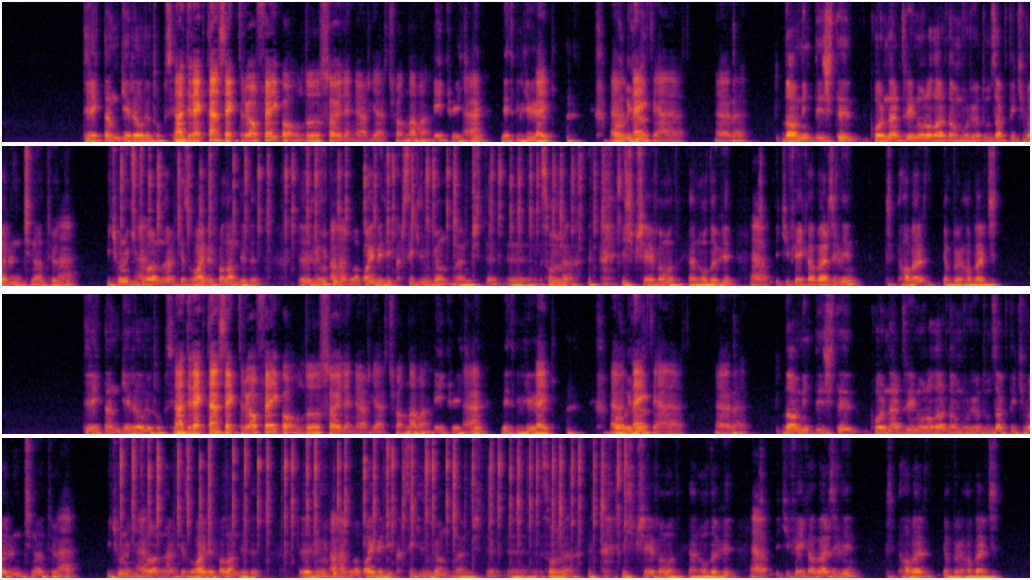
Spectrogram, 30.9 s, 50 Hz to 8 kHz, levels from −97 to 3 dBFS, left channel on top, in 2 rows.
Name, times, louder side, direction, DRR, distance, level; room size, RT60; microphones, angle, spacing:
voice 1, 1.2-2.7 6.5-7.2 7.5-8.2 8.5-9.7 11.0-11.2 11.7-16.5 17.0-19.3 19.9-26.5 26.8-28.3 28.7-30.3, left 1 dB, 75° left, 0.8 m, -29 dB
voice 2, 2.6-6.5 6.9-7.2 8.0-8.2 9.1-10.2 10.7-11.2 16.3-16.5 17.4-17.6 20.3-20.7 26.6-26.9, equal, ahead, 0.4 m, -28 dB
sound 1, 17.2-25.1, right 6 dB, 65° right, 0.9 m, -37 dB
3.8 x 2.4 x 4.1 m
head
